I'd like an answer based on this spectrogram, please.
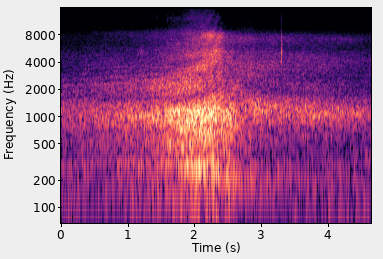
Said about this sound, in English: Here's the first car.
